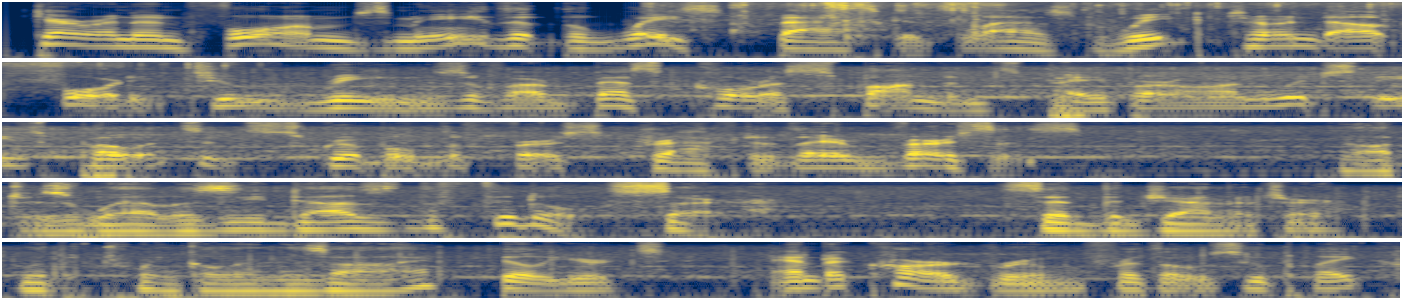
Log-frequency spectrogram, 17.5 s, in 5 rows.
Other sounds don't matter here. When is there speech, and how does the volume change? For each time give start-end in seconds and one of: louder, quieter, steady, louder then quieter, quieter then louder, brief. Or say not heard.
0.0-17.4 steady.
